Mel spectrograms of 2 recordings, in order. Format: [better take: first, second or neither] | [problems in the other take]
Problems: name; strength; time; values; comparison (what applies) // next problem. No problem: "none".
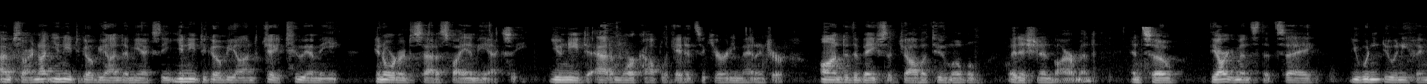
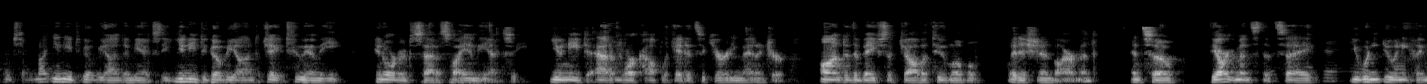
first | noise reduction (neural mask model DeepFilterNet 3)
